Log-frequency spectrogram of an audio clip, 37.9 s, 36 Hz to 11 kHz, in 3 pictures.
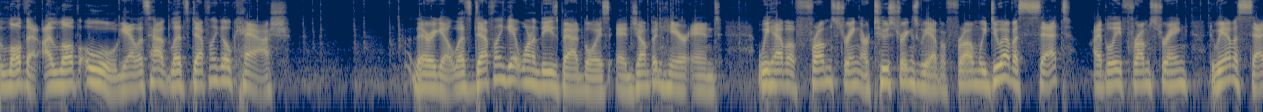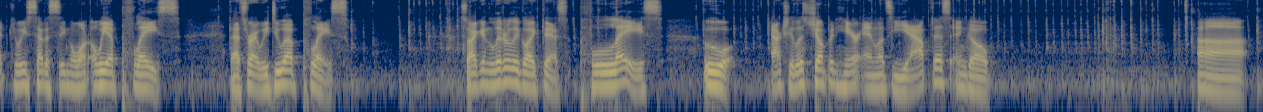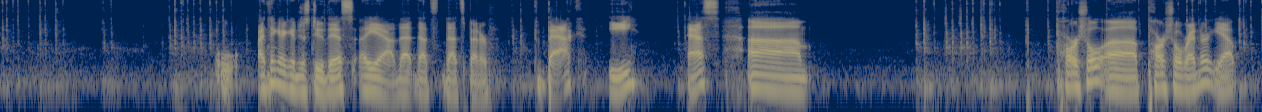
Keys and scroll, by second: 0.0 Tab, 0.1-2.9 typing, 2.9 ctrl+k, 3.9 ctrl+k, 4.8 ctrl+c, 4.8-6.6 typing, 6.3 ctrl+c, 6.7 ctrl+d, 6.8 ctrl+d, 7.2 ctrl+d, 8.2 k, 8.8 ctrl+d, 9.3 ctrl+d, 10.9 ctrl+d, 10.9 ctrl+u, 11.6 ctrl+u, 12.1 ctrl+u, 12.4 ctrl+u, 12.9 ctrl+u, 13.5 ctrl+d, 14.7 ctrl+o, 14.9 ctrl+o, 16.3 ctrl+o, 16.5 ctrl+c, 16.9 ctrl+c, 16.9 ctrl+:, 17.0-31.8 typing, 17.1 Return, 34.0-37.8 typing.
